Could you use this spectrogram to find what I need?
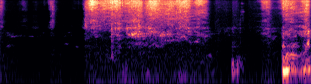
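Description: A fabric cover rustles as it is handled.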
